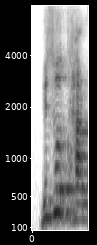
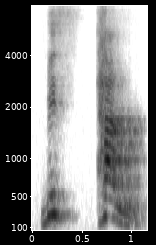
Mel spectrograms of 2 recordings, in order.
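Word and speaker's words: 비슷한: ক্রুসিভ বিস্থান দান এখানে অনেকে এটাকে বলে বিছু সাবধান বিসুত হান পড়বেন না আমাদের নিয়ম কি সিউতের পরে হিউত হইলে এখানে এই দুইটা মিলে উচ্চারণ হবে থিউত থিউত তাইলে উচ্চারণ হবে বিসহান বিস্থান উচ্চারণ কি হবে বিস্থান দানুল কোন শিষ্য বিস্থান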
